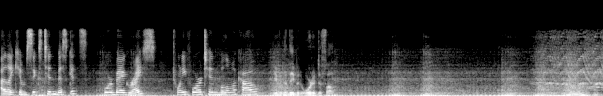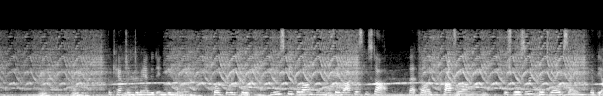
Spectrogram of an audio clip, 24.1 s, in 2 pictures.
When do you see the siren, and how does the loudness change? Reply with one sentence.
You can hear the siren from 10.6 to 24.0 s, getting louder.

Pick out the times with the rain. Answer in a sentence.
You can't hear the rain here.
